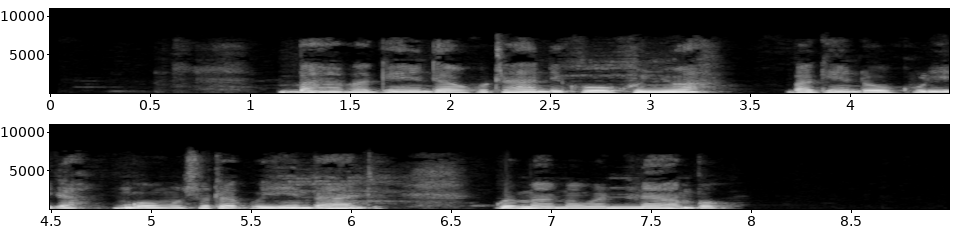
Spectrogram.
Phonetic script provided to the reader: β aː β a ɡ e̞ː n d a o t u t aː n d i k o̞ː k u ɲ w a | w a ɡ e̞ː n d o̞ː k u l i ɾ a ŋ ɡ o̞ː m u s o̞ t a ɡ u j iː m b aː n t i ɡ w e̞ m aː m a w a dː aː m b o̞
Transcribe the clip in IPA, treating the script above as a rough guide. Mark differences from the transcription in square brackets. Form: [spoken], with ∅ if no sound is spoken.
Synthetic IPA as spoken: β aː β a ɡ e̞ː n d a o [k] u t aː n d i k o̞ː k u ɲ w a | [β] a ɡ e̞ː n d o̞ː k u l i ɾ a ŋ ɡ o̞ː m u s o̞ t a ɡ u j iː m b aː n t i ɡ w e̞ m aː m a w a [nː] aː m b o̞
